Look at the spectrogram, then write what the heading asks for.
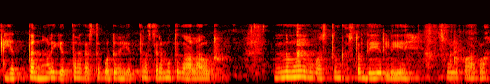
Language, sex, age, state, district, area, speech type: Tamil, female, 45-60, Tamil Nadu, Salem, rural, spontaneous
